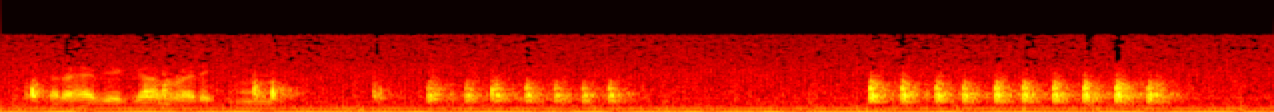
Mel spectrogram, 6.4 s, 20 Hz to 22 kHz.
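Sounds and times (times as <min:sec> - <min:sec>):
low steady hum: 0:00.0 - 0:06.3
speech: 0:00.5 - 0:01.4
rapid knocking on a wooden house door: 0:02.1 - 0:03.2, 0:04.4 - 0:05.9.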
